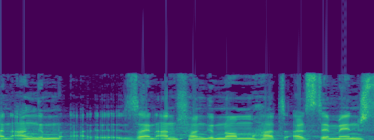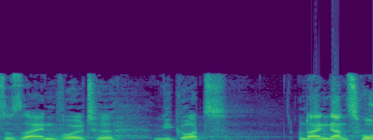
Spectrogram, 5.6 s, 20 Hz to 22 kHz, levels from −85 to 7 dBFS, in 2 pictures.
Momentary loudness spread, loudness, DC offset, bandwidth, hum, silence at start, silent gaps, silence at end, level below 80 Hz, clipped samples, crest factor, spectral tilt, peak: 12 LU; -15 LUFS; under 0.1%; 11 kHz; none; 0 s; none; 0 s; -64 dBFS; under 0.1%; 16 dB; -4 dB/octave; 0 dBFS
